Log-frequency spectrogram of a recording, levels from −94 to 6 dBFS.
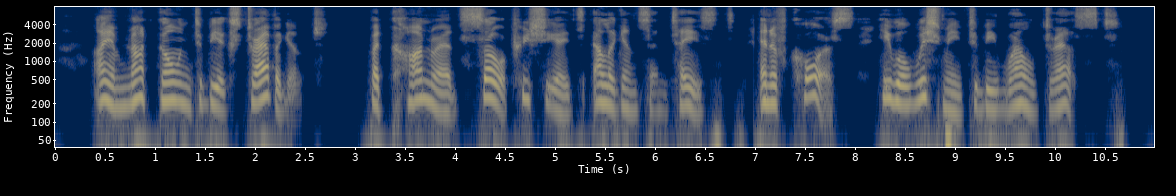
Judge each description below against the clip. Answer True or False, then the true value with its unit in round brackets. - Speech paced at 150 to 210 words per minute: False (135 wpm)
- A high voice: True (195 Hz)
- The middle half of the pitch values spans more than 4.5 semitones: True (5.6 semitones)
